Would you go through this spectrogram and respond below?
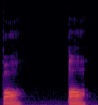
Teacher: instead of pronouncing as an aw sound they actually just pronounced as an ah sounds like ba ba it's a ball or ball um there's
